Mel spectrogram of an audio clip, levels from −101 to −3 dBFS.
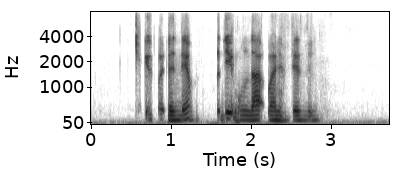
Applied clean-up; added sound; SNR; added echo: neural diffusion model UNIVERSE++.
